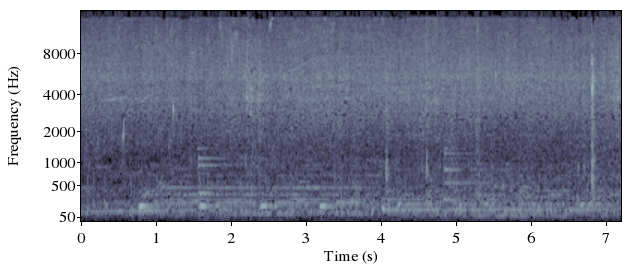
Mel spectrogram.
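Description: Chicken wontons frying in a pan make a quiet, continuous crackling sizzle that holds steady throughout, with one brief tick near the end.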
